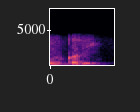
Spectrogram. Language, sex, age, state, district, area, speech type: Odia, male, 18-30, Odisha, Kendujhar, urban, conversation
